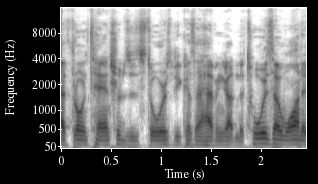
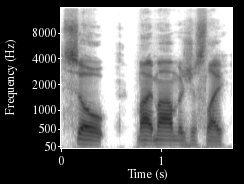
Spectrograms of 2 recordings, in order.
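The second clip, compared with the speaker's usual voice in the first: ordinary delivery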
